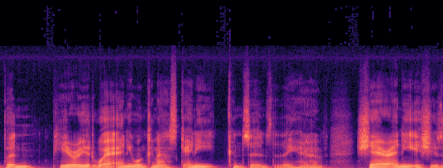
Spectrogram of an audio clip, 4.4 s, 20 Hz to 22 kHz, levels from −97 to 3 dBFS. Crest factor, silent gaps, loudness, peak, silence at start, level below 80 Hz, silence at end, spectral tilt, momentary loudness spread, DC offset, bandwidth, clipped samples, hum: 22 dB; none; -21 LUFS; 0 dBFS; 0 s; -52 dBFS; 0 s; -5 dB/octave; 10 LU; under 0.1%; 13 kHz; under 0.1%; none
